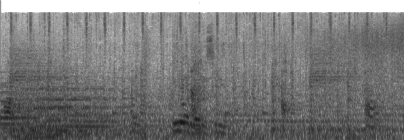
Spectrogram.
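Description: Background music breaks off, then a person's voice cries out several times over a noisy background, loudest about two seconds in.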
